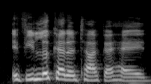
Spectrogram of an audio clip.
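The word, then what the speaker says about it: takahē: So, anyone out there listening on the gargle, it's go to find the takahe. There's an accent on the E,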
